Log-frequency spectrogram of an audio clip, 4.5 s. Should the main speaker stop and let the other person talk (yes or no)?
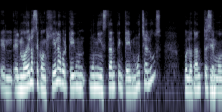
no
